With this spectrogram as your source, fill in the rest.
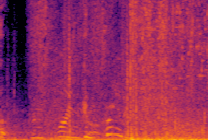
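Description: In Hogwarts Legacy, a short spoken call gives way to a Confringo blasting curse that bursts with a sharp, booming explosion, followed by a loud, rough rumble filling the last moments.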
